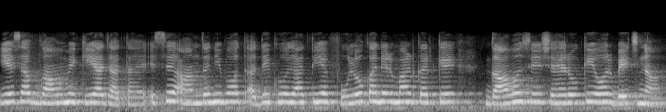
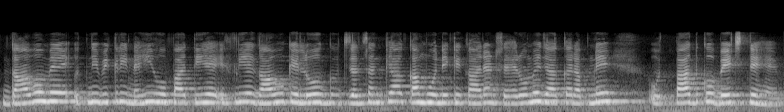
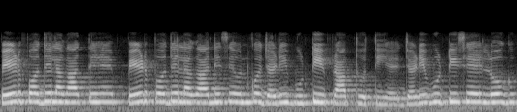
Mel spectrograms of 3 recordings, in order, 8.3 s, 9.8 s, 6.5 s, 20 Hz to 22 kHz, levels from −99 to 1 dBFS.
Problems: none marked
